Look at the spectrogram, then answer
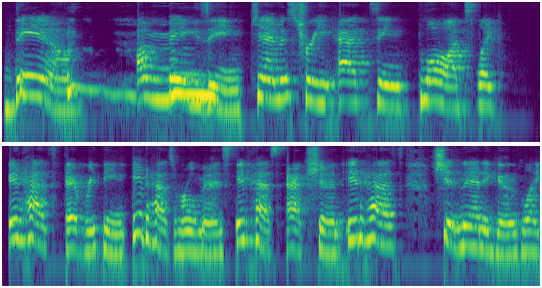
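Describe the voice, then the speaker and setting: Speaking very slowly with a non-native accent, this voice keeps its loudness very even while the intonation stays lively. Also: woman, fairly high pitch for a woman. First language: not English. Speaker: YouTube reaction creator ranking shows. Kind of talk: casual chat reviewing TV shows. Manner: animated.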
